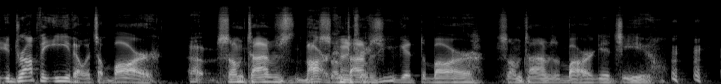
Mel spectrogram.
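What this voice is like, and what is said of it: Put-on Southern accent. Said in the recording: “your Southern accent is second to none”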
